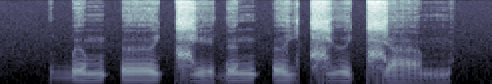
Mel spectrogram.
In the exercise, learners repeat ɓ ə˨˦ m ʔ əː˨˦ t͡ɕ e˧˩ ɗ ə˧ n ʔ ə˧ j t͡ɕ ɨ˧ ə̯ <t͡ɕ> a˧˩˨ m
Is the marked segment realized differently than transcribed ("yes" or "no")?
no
